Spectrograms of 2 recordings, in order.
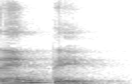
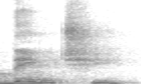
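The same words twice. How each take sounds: First: The t is a plain t sound. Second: The t sounds like ch.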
